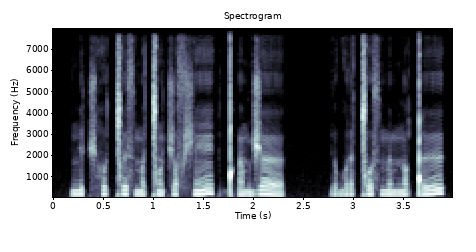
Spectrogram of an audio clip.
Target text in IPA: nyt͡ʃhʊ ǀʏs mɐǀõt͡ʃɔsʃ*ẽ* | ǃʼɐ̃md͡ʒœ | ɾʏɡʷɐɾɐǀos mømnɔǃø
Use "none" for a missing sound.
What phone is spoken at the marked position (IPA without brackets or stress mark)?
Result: ẽ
